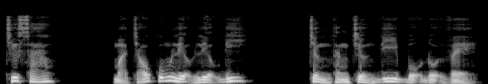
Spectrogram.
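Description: Guy doing a frail old grandpa near the end, weary, teasing a little, low husky voice, dry close sound. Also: expressive, normal speed, mellow, dry recording. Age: older.

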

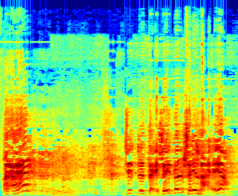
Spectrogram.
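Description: A man's voice: extremely high pitch, sing-song, unhurried, bright, forceful tone, slight background noise, voice pushed up, heavily acted. A man voicing a scheming court minister who protests in a wheedling, stammering way. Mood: sly.

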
